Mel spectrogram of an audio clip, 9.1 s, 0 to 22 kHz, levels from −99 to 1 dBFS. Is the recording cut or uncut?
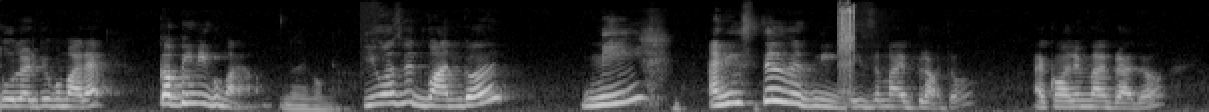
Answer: cut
